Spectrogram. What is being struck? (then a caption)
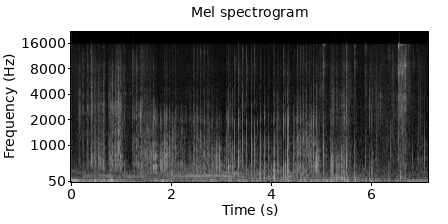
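Faux leather handbag. Long acrylic nails scratch and tap the surface of a medium-size, black, glossy, croc-embossed faux leather handbag, hollow and closed, held up close to the microphone. A steady stream of crisp, crackly scratches and light taps sounds over a low rumble, with short bright clicks scattered throughout.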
